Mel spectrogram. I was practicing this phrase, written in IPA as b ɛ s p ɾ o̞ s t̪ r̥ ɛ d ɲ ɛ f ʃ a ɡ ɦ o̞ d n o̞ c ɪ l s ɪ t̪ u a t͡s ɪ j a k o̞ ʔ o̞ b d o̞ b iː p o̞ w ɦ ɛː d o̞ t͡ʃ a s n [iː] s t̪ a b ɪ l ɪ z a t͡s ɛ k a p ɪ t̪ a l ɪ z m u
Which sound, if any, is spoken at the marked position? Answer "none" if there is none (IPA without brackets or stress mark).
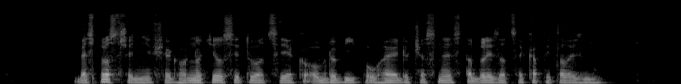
ɛː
